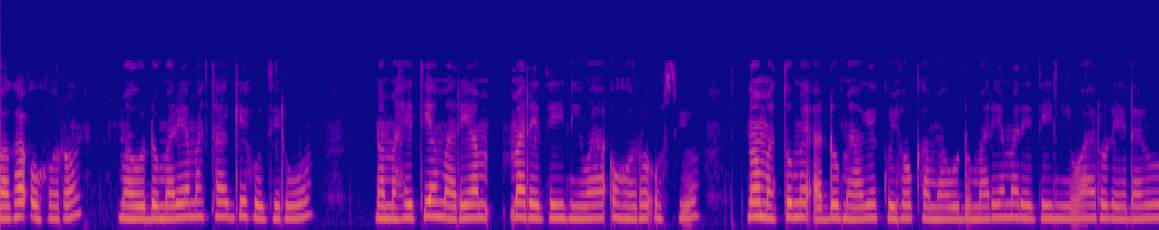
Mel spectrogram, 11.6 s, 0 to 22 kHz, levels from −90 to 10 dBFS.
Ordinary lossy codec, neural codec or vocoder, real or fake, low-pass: none; none; real; 7.2 kHz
